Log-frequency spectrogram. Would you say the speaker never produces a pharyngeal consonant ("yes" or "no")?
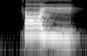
no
